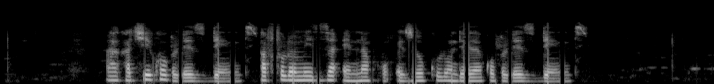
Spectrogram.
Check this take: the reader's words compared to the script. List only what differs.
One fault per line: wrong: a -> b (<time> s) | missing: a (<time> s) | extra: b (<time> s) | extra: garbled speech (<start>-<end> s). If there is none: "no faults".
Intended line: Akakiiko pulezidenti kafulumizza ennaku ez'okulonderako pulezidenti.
no faults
